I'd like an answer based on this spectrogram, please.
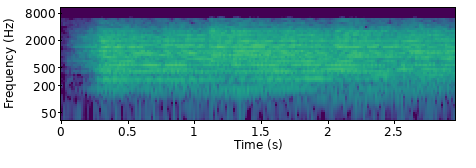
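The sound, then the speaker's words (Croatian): Orthodox church bells ring at midnight to mark Christmas, heard as a loud, dense, continuous wash of overlapping tones that swells in quickly and holds steady without distinct separate strikes. “Zvona sa crkvenih hramova u ponoć simbolično su oglasila trenutak rođenja Sina Božijeg Isusa Hrista.”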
